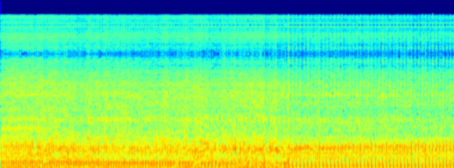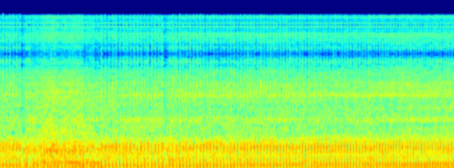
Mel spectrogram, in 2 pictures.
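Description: A small kart engine buzzes loudly and revs as it speeds around bends.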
